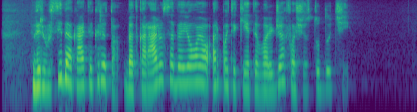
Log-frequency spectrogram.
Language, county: Lithuanian, Vilnius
